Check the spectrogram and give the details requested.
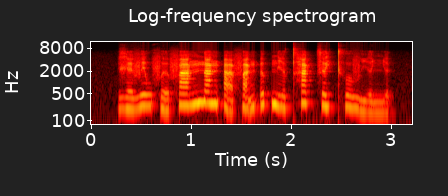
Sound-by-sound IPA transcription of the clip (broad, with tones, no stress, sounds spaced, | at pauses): ɣ ɛ˨˩ v e˧ w f əː˧˩ f aː˨˦ ŋ n a˧ ŋ ʔ a̰ː˧˨ f a̰˧˥ ŋ ʔ ə˦˥ p̚ n i˨˦ ə̯ t̪ʰ a˦˥ k̚ s ə˧ j t̪ʰ o˧ v i˨˩ ə̯ ɲ ə˨˩ t̚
